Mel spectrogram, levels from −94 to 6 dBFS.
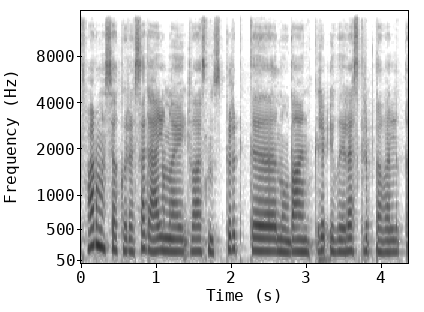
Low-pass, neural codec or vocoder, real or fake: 14.4 kHz; codec, 44.1 kHz, 3.4 kbps, Pupu-Codec; fake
